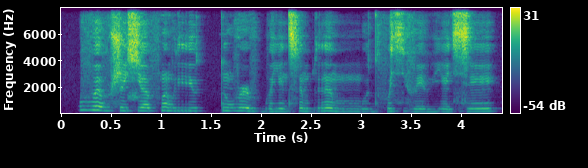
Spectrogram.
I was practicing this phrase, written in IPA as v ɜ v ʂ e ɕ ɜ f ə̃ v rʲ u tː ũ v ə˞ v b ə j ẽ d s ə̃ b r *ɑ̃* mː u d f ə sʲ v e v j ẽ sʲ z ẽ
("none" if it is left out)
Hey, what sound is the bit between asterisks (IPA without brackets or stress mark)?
ə̃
